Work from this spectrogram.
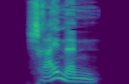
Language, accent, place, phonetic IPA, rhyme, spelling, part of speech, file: German, Germany, Berlin, [ˈʃʁaɪ̯nən], -aɪ̯nən, Schreinen, noun, De-Schreinen.ogg
- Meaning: dative plural of Schrein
